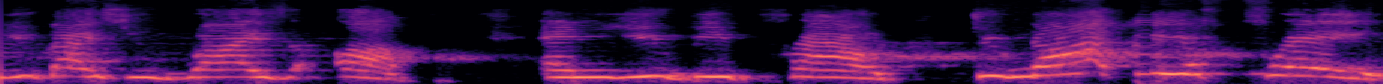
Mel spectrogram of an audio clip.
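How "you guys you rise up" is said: normal talking voice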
